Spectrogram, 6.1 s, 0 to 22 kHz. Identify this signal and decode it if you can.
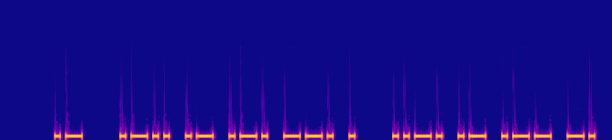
Morse code, heard as a keyed tone, about 22 wpm, 700 Hz. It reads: A LARGE FAWN
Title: Pangram Challenge v2 - 22wpm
